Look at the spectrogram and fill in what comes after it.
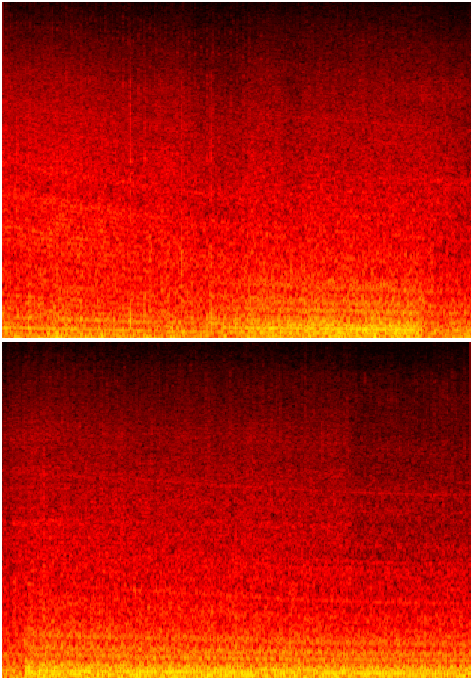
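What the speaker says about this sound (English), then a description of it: "I do like that with this new engine sound, it gets that bit louder from reflected sound from the runway" Aircraft engine in a flight simulator game, with the aircraft on a runway: a steady, fairly loud droning roar that runs continuously with a slight dip midway and no speech.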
